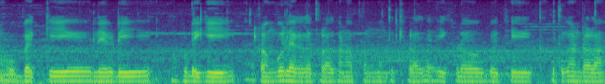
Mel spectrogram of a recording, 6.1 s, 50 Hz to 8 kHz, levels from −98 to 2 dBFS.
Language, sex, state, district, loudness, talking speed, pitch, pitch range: Kannada, male, Karnataka, Belgaum, -18 LUFS, 120 wpm, 120 Hz, 120-125 Hz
